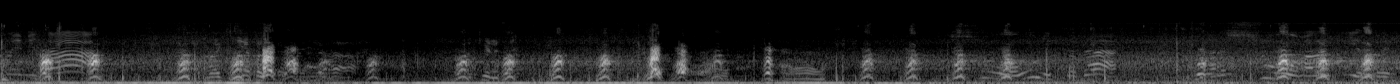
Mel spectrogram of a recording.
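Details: Dog named Glemmy in protection training barks at intervals, giving short, harsh barks. A low rumble runs underneath for the first half, and a voice is also heard.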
